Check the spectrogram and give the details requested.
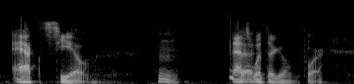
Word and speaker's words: Accio: Okay, the first one I come up with, a lot of people come up with, is accept. Oh, okay, yeah. ACC, and you get that ac Sure. right before the ept, so it's Accio.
